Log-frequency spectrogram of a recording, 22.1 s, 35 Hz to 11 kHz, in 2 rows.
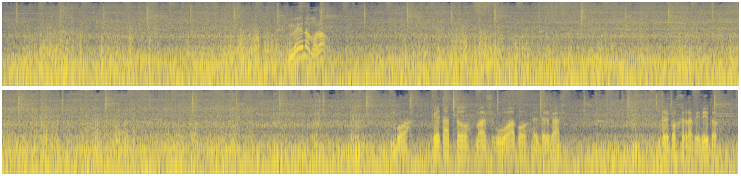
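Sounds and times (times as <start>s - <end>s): wind rushing over helmet: 0.0s - 21.1s
motorcycle engine cruising: 0.0s - 22.0s.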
